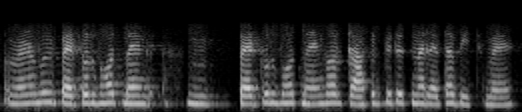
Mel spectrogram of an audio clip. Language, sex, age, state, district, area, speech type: Hindi, female, 18-30, Madhya Pradesh, Bhopal, urban, conversation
